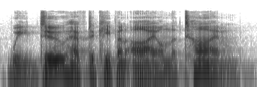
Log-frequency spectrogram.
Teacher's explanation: Notice the emphasis on the word do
